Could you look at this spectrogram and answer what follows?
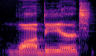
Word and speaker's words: Wobeeyert: Currently, right now, Wobeeyert. That's spelled how it sounds, which Wobeeyert.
